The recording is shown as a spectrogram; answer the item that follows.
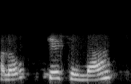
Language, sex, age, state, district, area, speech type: Tamil, female, 18-30, Tamil Nadu, Nilgiris, rural, conversation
